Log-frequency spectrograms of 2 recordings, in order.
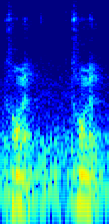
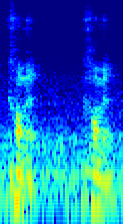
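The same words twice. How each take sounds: The two takes are said the same way.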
